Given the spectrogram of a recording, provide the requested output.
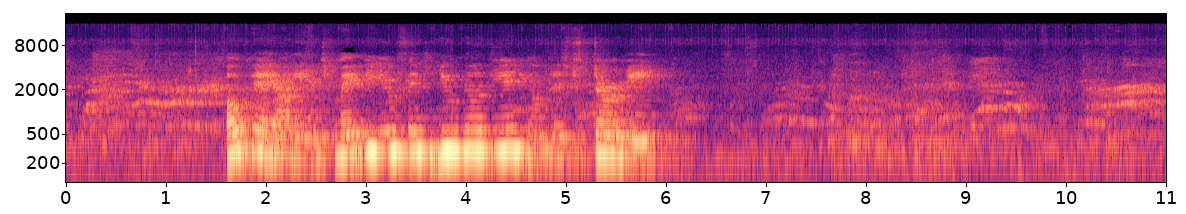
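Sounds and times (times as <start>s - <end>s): faint murmur: 0.0s - 11.0s.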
